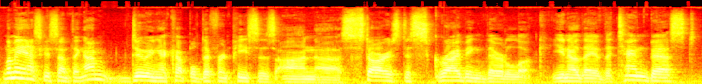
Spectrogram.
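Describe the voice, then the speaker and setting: A man interviews a film star with light, teasing questions. His voice sits at an average pitch. Faint noise is heard behind him. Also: very animated, normal speed. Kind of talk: entertainment press interview.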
